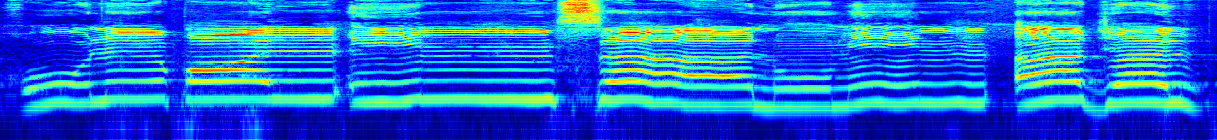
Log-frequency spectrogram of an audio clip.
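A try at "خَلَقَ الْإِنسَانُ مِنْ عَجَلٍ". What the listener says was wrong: غنہ آپ نے توڑا کیا. دوبارہ پڑھو.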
